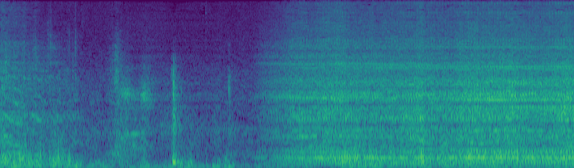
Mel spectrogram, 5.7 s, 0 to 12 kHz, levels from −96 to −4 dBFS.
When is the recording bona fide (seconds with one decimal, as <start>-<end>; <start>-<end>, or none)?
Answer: 0.0-1.2; 2.2-5.7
